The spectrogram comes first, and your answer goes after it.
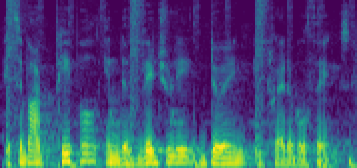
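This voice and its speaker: A man answering interview questions, telling his story in an animated way with frequent restarts. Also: low-pitched, moderate pace, faint music behind. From South Africa. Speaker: interviewee, honoree.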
